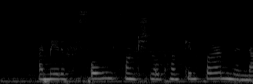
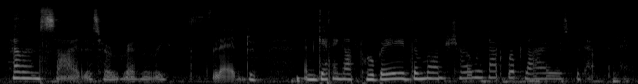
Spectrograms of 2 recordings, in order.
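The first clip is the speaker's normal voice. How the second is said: whispered reading; 3 semitones lower, 7 dB louder than usual. Real, not acted. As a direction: whisper the passage gently, like ASMR. Whispered reading of Jane Eyre.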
